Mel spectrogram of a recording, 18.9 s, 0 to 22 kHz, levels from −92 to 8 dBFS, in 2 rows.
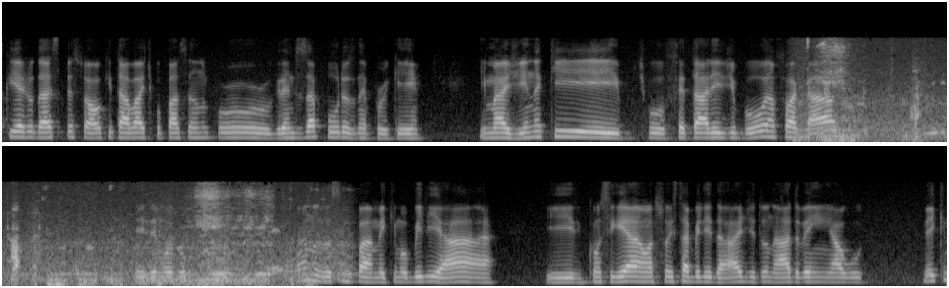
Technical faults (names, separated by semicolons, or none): speech suppressed in double talk; echo leak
